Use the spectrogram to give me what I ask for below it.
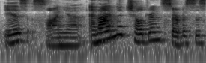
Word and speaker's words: Sonia: As I said, my name is Sonia, rhymes with lasagna.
